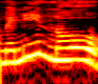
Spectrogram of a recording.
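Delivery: "menino" with the last syllable "no" punched.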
